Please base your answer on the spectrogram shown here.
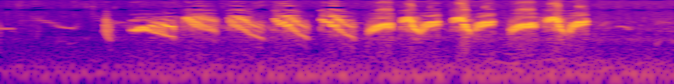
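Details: White-rumped shama singing in the wild: a quick run of about ten loud, down-slurred whistled notes, each bright and clear, given in close succession.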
